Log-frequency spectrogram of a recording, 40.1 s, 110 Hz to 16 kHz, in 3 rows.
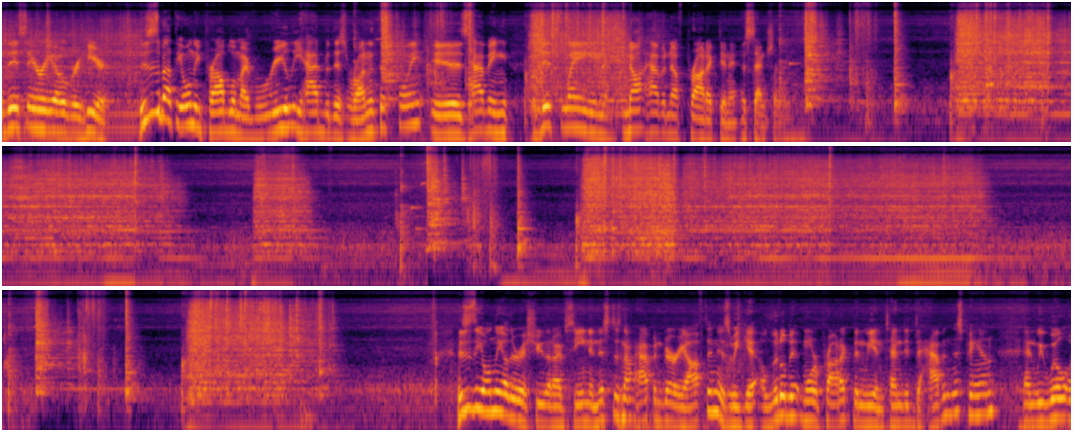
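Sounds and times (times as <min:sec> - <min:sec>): steady electric hum: 0:00.0 - 0:40.0
vibratory feed pans buzzing: 0:00.0 - 0:40.0
candies rattling down metal pans: 0:04.7 - 0:05.8.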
